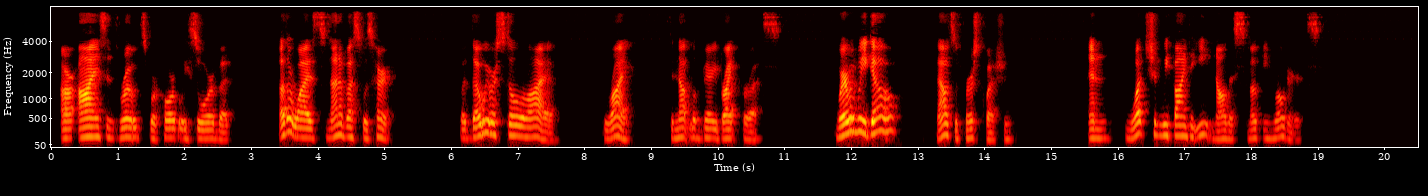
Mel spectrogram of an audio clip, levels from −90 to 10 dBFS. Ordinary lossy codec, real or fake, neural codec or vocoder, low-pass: MP3, 48 kbps; fake; codec, 16 kHz, 0.9 kbps, LongCat-Audio-Codec; 7.2 kHz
